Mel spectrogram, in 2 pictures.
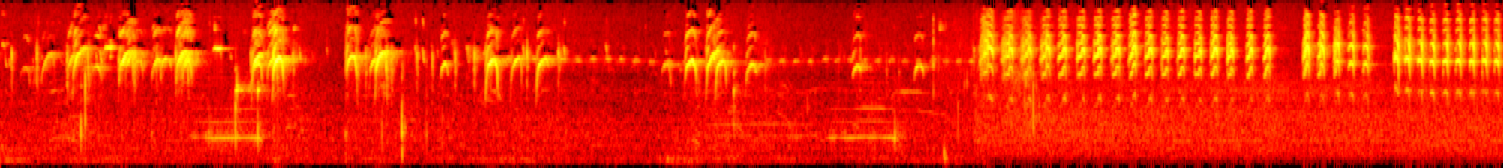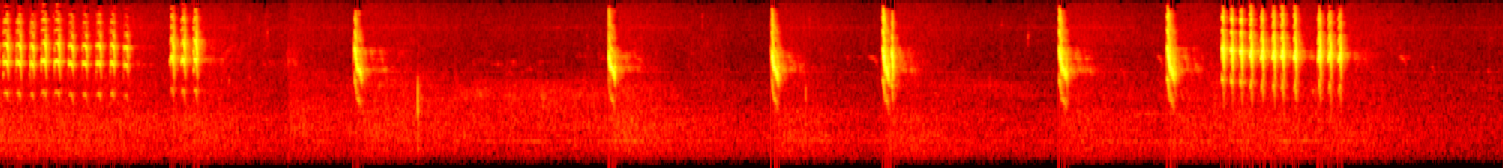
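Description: Wild birds calling: a string of varied high chirps, then rapid runs of repeated sharp notes, then single sharp calls every second or two, with one more rapid run near the end.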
